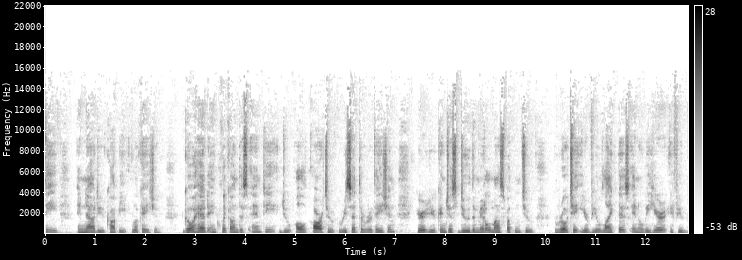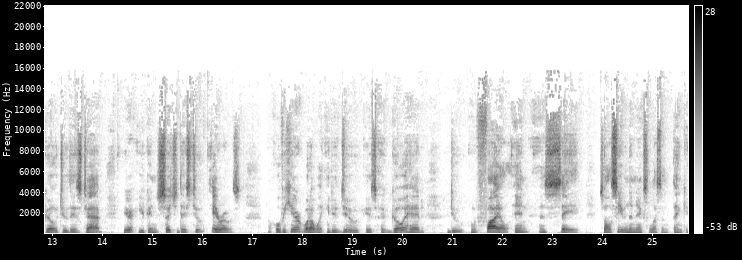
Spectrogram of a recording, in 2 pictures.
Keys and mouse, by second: 1.7 click, 3.5 right click, 5.5 alt+r, 7.3 middle click, 9.3 middle click, 13.4 click, 16.0 click, 17.8 middle click, 18.9 shift+middle click, 21.6 click, 23.2 click.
